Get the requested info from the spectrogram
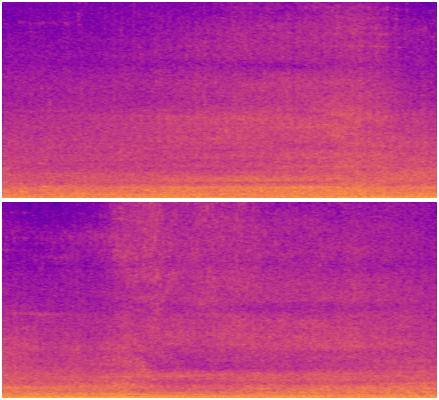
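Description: Street traffic: vehicle engines running as cars and a bus drive past, with a low engine hum that swells toward the middle and eases off after about seven seconds.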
